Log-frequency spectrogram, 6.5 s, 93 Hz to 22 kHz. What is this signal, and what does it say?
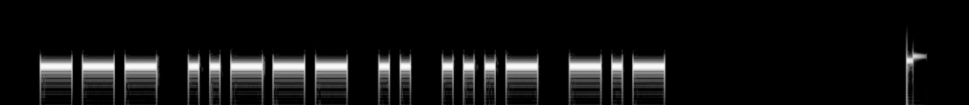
Morse code, heard as a keyed tone, about 17 wpm, 700 Hz. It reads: O2IVK
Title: Code Groups - 5 Letter:Numbers - 17wpm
